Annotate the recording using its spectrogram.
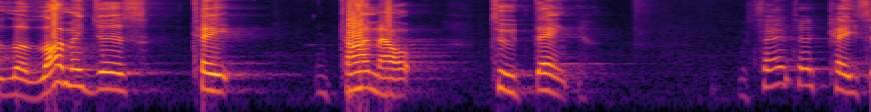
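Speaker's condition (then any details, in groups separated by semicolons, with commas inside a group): Cerebral palsy; with intellectual disability; past speech therapy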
